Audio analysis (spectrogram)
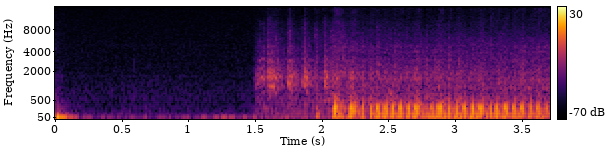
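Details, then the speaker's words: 2020 BMW S1000RR, cold start on a roughly 45°F December day, after coils failed twice before (battery possibly a little low): a short crank, then it catches cleanly into a steady, even fast idle. Normal cold start. "we'll get the cold start going on this one oh that sounds great"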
